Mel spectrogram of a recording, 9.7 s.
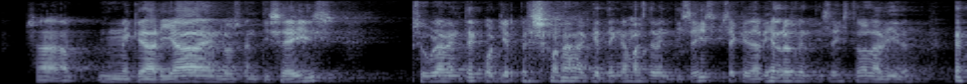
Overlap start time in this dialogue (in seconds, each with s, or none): none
